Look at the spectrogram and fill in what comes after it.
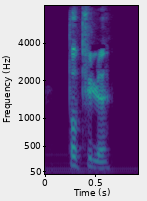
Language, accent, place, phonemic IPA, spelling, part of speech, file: French, France, Lyon, /pɔ.py.lø/, populeux, adjective, LL-Q150 (fra)-populeux.wav
- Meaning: populous (densely populated)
